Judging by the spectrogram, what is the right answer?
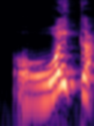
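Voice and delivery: loud, rude, ill-mannered bratty voice. Reading a story aloud, the balloon wakes the child in an ill-mannered voice. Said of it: "the balloon spoke in a very ill-mannered voice".

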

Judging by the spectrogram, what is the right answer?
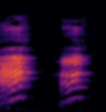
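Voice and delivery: very high, loud, squeaked, baffled huh. Retelling a film scene where the old villain can't hear: imitating old Lo Pan, hard of hearing. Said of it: "when he's old Lo Pan in the wheelchair".

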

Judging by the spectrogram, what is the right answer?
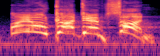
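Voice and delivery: loud shout. In a drama scene, a father cries out about his own son: loud shout. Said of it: "That was loud".

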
